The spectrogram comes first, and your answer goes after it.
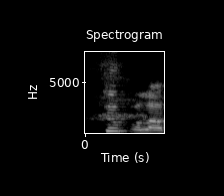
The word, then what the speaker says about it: Tupelo: don't know why people don't know how to pronounce it it's tupelo mississippi um so this is how it happened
